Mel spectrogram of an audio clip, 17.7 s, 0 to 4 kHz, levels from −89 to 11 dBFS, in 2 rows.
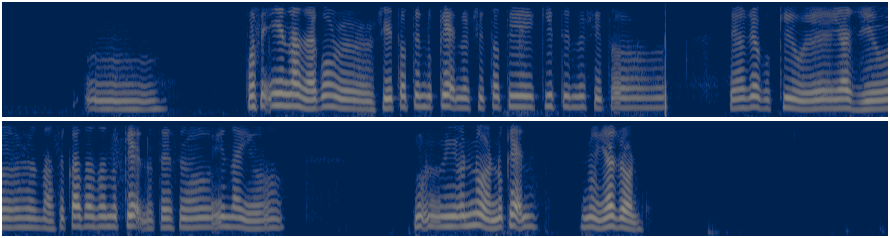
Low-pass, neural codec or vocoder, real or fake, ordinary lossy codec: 3.6 kHz; none; real; Opus, 24 kbps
